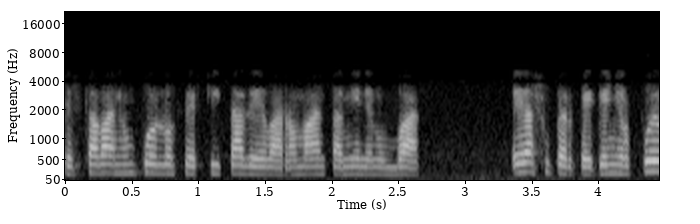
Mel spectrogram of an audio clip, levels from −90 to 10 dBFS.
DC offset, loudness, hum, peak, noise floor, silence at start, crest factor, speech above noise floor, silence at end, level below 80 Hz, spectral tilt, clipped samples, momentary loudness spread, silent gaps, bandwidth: under 0.1%; -25 LUFS; none; -6 dBFS; -67 dBFS; 0 s; 20 dB; 43 dB; 0 s; -78 dBFS; -0.5 dB/octave; under 0.1%; 9 LU; none; 5.4 kHz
